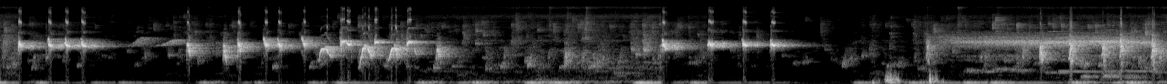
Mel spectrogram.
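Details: Lively Sooty-headed bulbul song played as a lure for untrained caged birds kept in a group, aimed at quick riwik and ropel singing. Quick runs of bright chirping notes repeat in phrases, ending in a splashy, rushing sound.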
